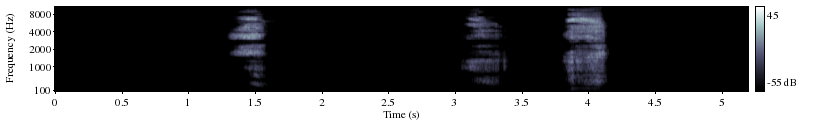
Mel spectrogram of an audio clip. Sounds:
Throat clearing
